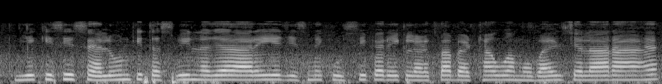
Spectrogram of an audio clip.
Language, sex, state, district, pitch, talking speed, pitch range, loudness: Hindi, female, Uttar Pradesh, Budaun, 210 Hz, 180 wpm, 205-215 Hz, -16 LUFS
